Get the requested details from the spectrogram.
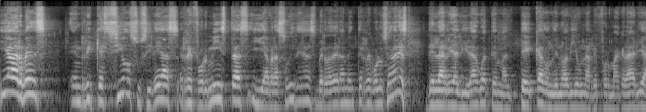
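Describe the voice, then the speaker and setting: Over noticeable background noise, a man speaks at a moderate pace. His high-pitched voice has lively intonation. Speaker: son of the poet being interviewed, speaking about history and his mother's life. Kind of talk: interview answer.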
